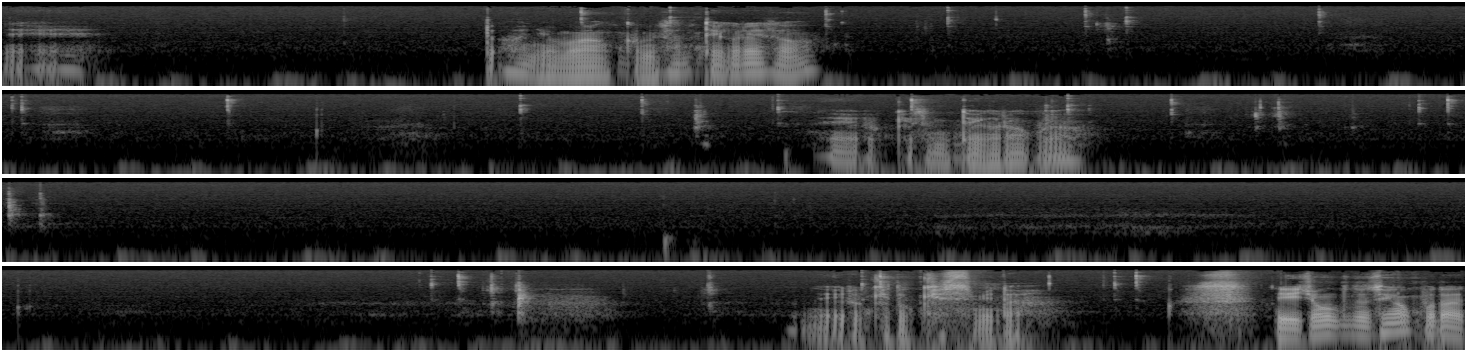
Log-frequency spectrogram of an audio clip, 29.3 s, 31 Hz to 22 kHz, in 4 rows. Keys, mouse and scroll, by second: 4.7 shift+middle click, 11.2 ctrl+click, 13.5 ctrl+shift+m, 24.1 shift+click, 25.3 space.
